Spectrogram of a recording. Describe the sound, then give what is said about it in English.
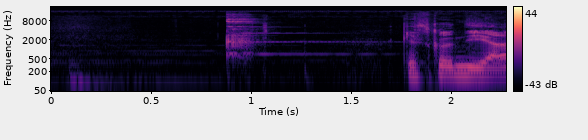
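Wine glasses of the winemakers' own wine touch in a toast with a single bright clink that rings and slowly fades, then people start speaking over the tail of the ring. “Cheers. Cheers. Santé.”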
